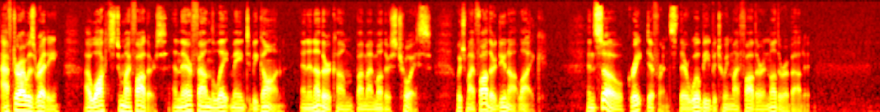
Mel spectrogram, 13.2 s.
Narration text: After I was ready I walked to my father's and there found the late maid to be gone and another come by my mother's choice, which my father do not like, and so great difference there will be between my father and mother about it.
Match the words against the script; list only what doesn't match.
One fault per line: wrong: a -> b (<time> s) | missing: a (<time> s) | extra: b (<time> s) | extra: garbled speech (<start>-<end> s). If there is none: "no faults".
no faults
